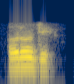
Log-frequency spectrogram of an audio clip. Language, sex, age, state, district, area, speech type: Odia, male, 18-30, Odisha, Kendujhar, urban, conversation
